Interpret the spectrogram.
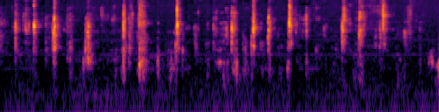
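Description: Close-miked wet chewing and lip smacking on soft braised pig head meat, a quick irregular run of sharp smacks several times a second.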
